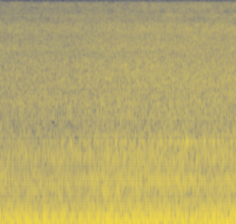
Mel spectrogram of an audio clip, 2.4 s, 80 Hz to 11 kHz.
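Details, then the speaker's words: 1965 Mustang Fastback with a 289 V8, just after fitting a refurbished Holley 600 cfm four-barrel carb, fuel pump and lines, electric choke, cold start. Fast, steady, deep idle, estimated at about 1200 rpm; high idle while cold, with a slight exhaust rattle possibly from a broken hanger. "it's a little high but i'm gonna let it warm up a little bit it's probably there's no tack on it it's probably 1200 rpm right now"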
